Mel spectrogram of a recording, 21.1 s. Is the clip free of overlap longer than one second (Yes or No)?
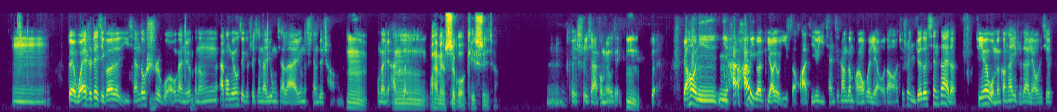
Yes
